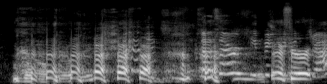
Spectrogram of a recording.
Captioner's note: laughing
